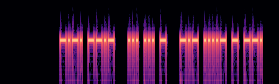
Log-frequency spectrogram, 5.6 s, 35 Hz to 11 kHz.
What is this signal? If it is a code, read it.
Morse code, heard as a keyed tone, about 30 wpm, 700 Hz. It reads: CQ SST K4TG
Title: K1USN SST QSO Practice - 30wpm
